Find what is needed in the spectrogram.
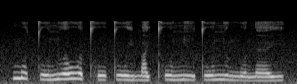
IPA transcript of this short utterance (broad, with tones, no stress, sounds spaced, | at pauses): m uː˥˨ t̚ t̪ uː˩ ɲ u˧˥ ə̯ ʋ u˥˨ ə̯ t̪ʰ uː˩ t̪ uː˧˩ j m a˧˩ j t̪ʰ uː˧ ɲ iː˧˩ t̪ uː˧˥ ɲ ɯː˥˨ ŋ u˧˩ ə̯ ŋ ɛː˧˥ j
